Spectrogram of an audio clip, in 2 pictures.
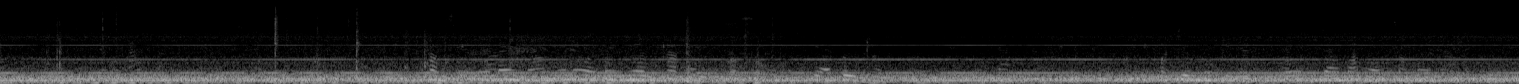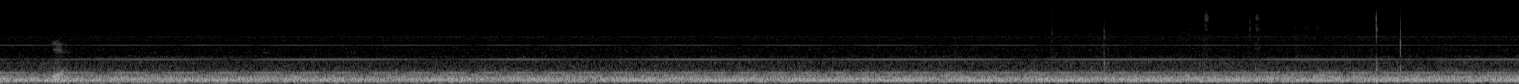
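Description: Steady cabin noise of an Embraer 195 jet airliner heard from inside the cabin: its twin turbofan engines give an even rush with a constant low hum and fainter whines over it.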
